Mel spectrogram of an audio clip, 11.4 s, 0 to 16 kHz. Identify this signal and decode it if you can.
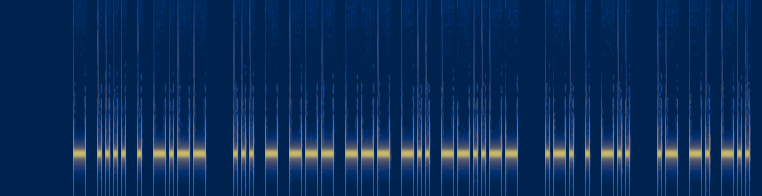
Morse code, heard as a keyed tone, about 20 wpm, 700 Hz. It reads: THEY STOOD, RED AND
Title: A Sound Of Thunder 20wpm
